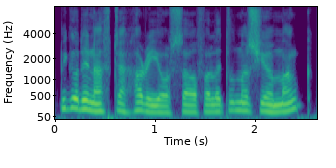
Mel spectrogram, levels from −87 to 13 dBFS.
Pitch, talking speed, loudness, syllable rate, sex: 150 Hz, 230 wpm, -16 LUFS, 6.1 syllables/s, male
